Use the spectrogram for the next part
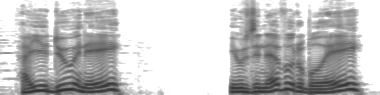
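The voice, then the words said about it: Bad put-on Canadian accent. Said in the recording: “a bad Canadian accent”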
